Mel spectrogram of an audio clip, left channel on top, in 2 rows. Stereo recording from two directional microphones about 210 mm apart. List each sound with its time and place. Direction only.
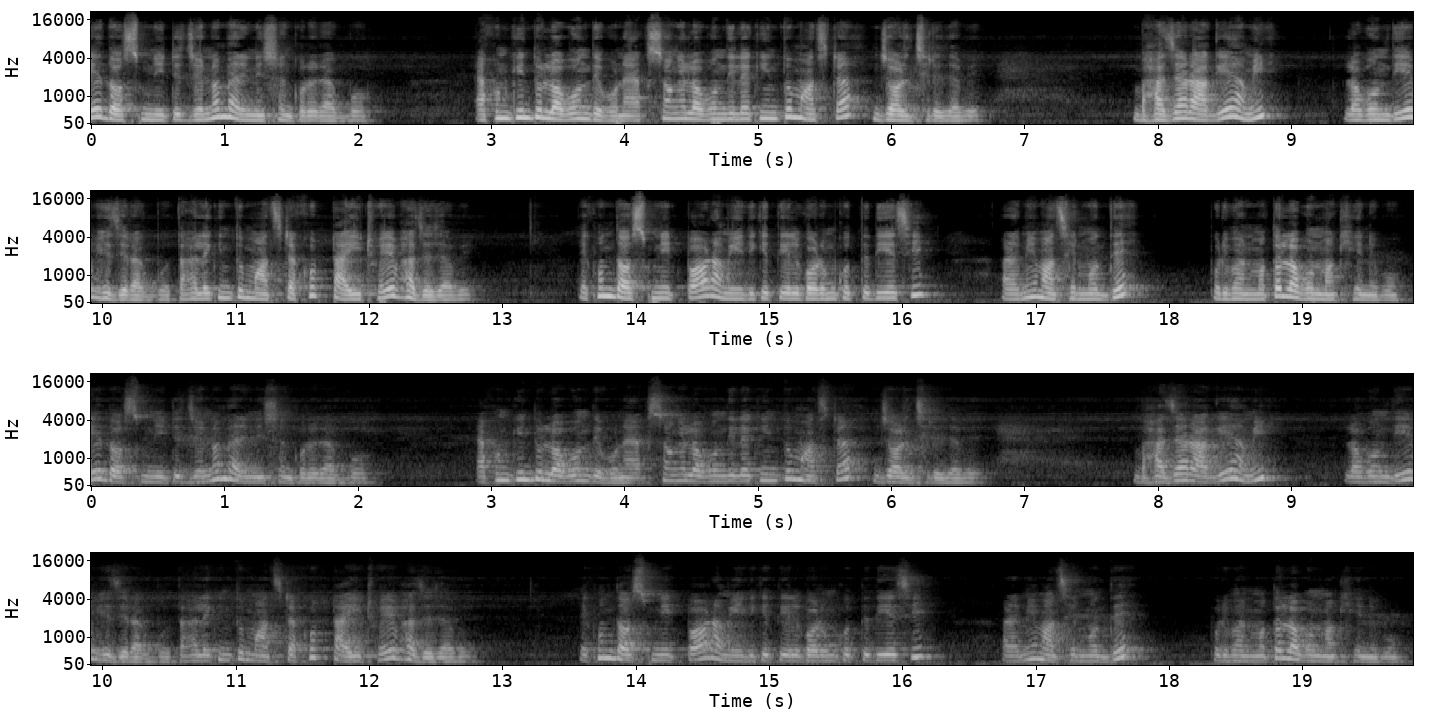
0.0 s speech: 50° left (ahead or behind)
2.8 s speech: 50° left (ahead or behind)
7.9 s speech: 50° left (ahead or behind)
